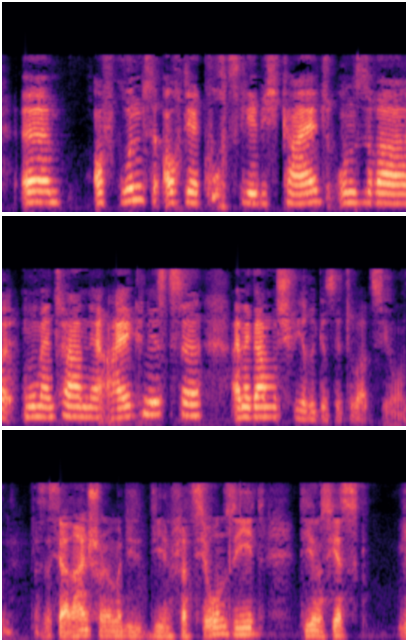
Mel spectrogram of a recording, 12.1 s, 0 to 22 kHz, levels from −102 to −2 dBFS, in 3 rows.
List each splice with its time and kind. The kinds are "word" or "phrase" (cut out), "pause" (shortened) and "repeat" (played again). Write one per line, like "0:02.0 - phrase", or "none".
none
